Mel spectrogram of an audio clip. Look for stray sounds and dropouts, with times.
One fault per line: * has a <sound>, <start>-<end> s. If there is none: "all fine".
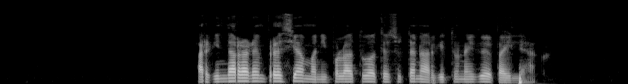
all fine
